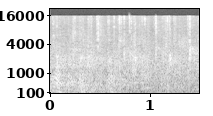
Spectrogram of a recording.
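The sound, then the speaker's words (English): An audience claps together after preaching in a steady, dense patter of applause that holds at an even level for the whole moment, with no voices breaking through. “Now, you should clap for that.”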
